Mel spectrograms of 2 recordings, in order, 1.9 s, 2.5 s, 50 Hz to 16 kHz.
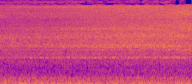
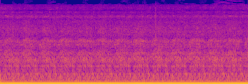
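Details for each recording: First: Ford Powerstroke diesel with ARP head studs, puking coolant, coolant cap under pressure test: a sharp steady hiss and pop as the cap vents at 20 instead of its 25 rating; the cap is releasing early. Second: Ford Powerstroke diesel with ARP head studs, losing coolant, ICP reading about 0.16 on cold start: deep steady idle with even low rumble, no misfire or knock; injectors sound healthy; normal cold-start idle.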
